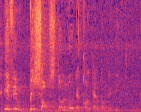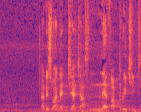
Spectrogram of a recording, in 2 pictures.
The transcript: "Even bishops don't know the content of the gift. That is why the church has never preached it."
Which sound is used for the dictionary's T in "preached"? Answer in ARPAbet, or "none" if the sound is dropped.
none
